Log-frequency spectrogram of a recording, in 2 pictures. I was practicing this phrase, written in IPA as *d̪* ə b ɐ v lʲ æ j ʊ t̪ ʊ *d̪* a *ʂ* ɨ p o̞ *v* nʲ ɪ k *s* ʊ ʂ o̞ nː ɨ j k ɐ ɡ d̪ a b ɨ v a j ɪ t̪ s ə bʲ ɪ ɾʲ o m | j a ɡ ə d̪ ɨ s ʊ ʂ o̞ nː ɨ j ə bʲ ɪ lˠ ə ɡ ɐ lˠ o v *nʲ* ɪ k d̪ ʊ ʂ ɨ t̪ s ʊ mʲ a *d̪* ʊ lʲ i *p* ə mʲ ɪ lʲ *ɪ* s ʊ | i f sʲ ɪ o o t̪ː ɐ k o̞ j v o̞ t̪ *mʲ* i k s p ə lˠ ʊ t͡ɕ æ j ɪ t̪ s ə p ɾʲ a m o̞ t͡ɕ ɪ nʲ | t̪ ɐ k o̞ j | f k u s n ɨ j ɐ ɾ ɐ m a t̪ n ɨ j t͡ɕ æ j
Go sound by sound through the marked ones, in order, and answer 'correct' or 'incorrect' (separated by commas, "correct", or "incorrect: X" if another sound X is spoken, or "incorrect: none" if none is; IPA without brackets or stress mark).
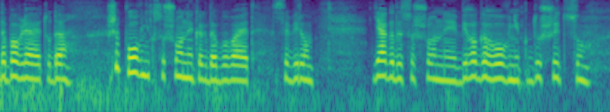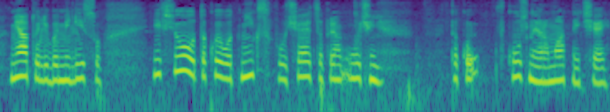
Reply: correct, correct, correct, correct, correct, correct, incorrect: t̪, incorrect: b, incorrect: i, correct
